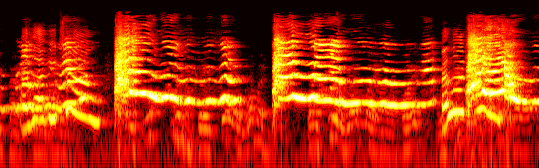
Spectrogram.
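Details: Pet dog Rusty "saying I love you" with long, sustained, yodel-like howls that waver and slide downward, three or four phrases broken by brief silences, heard indoors.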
